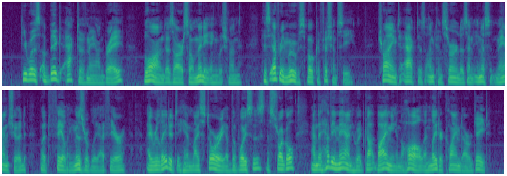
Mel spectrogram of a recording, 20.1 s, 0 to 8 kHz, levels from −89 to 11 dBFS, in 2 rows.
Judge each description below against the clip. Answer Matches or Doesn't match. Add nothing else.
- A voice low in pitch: Matches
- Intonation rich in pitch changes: Doesn't match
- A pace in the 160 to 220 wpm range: Matches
